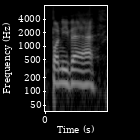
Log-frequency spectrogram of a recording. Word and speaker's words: Bon Iver: Oh, it's Bon Iver. That's why. But it's spelled Bon Iver. There's a place called Iver off the A40, and it's spelled like that. And Bon is a separate word. So I'm going for Bon Iver. It doesn't work.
